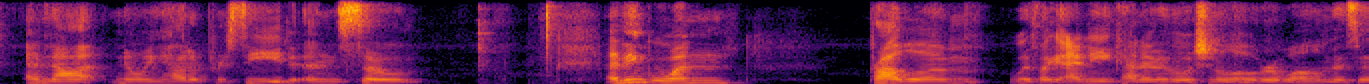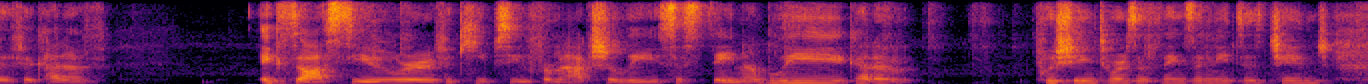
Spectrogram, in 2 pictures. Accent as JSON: {"language": "English", "country": "United States", "tie": "born or raised there", "also_born_or_lived": "Iran (parents' origin)", "said": "my parents are from Iran. They came over here after the revolution"}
